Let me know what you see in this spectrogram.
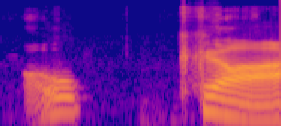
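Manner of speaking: put-on frightened gasp and exclamation. Recounting being threatened by a man, retelling a scared gasp. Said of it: "I was like speechless and scared".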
